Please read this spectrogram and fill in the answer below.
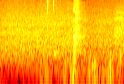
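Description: Steady rush of shallow river water around a hand held in the current, with wind buffeting the microphone. One short, sharper burst about one and a half seconds in.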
